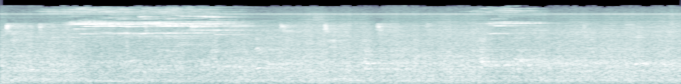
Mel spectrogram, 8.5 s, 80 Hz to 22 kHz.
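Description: E2 series Shinkansen train rolling slowly into the platform as it comes to a stop. A steady rumble runs under high-pitched squeals from the running gear, which come and go every second or two.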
